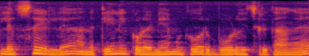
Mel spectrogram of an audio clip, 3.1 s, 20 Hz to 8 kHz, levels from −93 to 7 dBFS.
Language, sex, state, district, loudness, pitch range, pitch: Tamil, male, Tamil Nadu, Nilgiris, -15 LUFS, 115-130 Hz, 120 Hz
